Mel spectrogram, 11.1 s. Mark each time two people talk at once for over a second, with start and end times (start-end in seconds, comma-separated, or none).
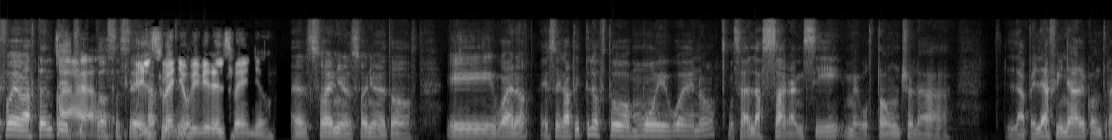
0.6-2.0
